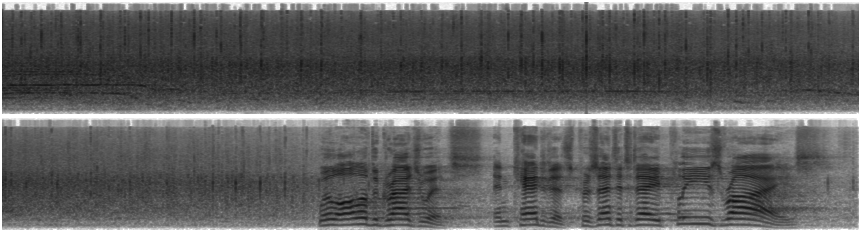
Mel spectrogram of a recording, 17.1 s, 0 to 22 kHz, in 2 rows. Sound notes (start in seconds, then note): 0.0 applause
